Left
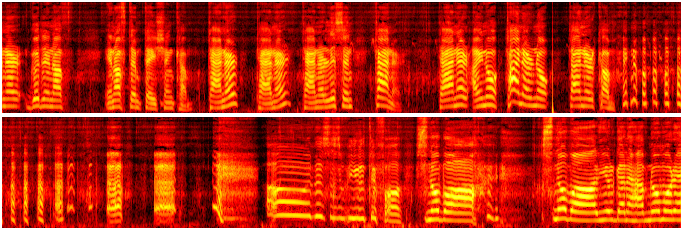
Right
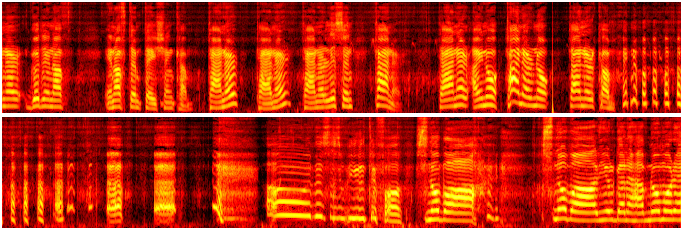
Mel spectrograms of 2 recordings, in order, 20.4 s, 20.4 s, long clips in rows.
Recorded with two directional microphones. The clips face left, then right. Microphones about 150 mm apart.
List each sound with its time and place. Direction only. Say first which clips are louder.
0.0 s speech: right 4 dB; 30° right (ahead or behind)
11.7 s dog: right 4 dB; 35° right (ahead or behind)
12.4 s speech: right 5 dB; 35° right (ahead or behind)
15.7 s speech: right 3 dB; 15° right (ahead or behind)
16.3 s speech: left 1 dB; 30° right (ahead or behind)
17.0 s speech: even; 15° right (ahead or behind)
18.4 s a man's voice: even; 5° right (ahead or behind)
